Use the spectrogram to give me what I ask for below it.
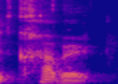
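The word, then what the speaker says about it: cupboard: اینجا توجه کنید که من کاپ برد رو به صورت کابرد تلفظ کردم.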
